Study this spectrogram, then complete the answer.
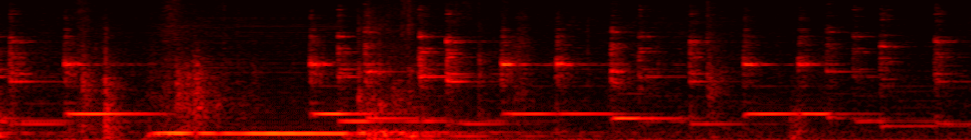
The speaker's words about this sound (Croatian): sad ćemo napraviti pauzu jer zaboravila sam isključiti mobitel.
